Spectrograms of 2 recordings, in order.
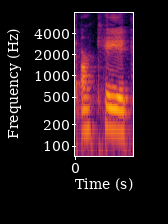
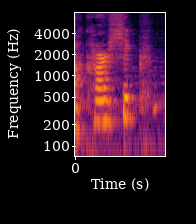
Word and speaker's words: Akashic: to say it wrong I want to say archaic and it's not archaic the Akashic it completely just left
